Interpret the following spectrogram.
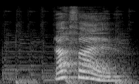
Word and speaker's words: Raphaël: Ensuite, Raphaël sa katakana la f un petit a qui vient faire en sorte que le fu se transforme en fa le la faelle. Raphaël.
